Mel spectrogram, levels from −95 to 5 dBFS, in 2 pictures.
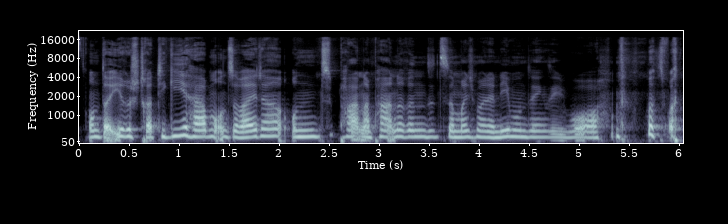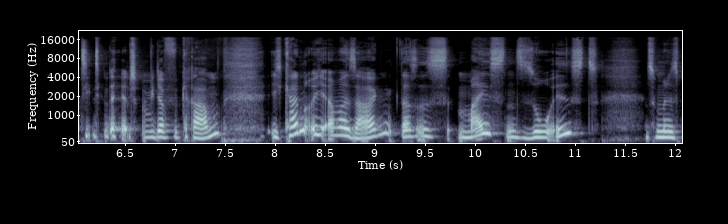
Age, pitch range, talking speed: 20-39, 200-260 Hz, 200 wpm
